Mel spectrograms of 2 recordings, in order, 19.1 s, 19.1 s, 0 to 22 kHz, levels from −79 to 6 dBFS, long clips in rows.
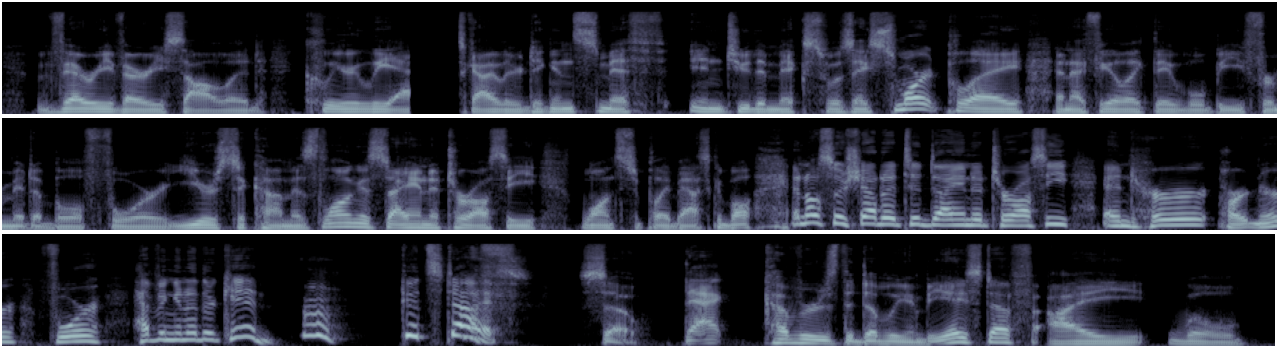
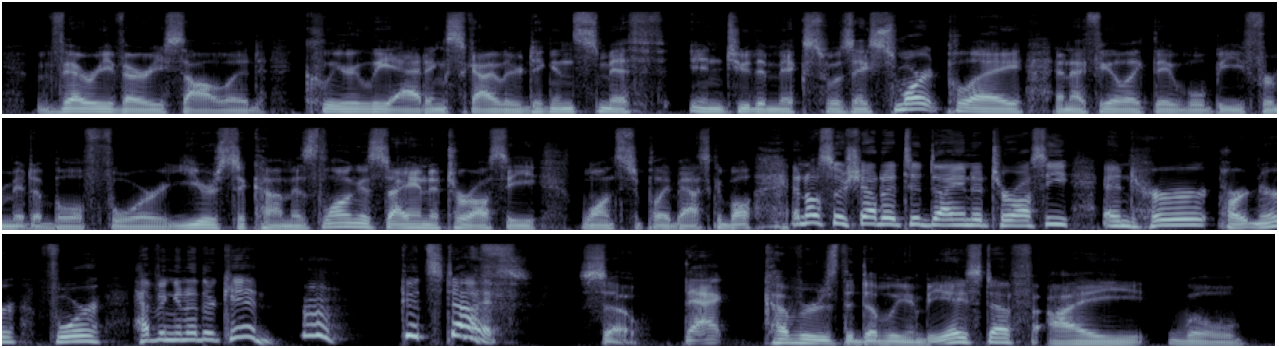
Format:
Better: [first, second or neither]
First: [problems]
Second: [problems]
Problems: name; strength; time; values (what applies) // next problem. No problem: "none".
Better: second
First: audio cutting out; at 2 s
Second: none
